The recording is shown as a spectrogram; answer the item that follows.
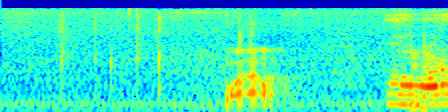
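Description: Low steady room hum with faint scattered clicks, and a brief voiced sound from a person about a second in.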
